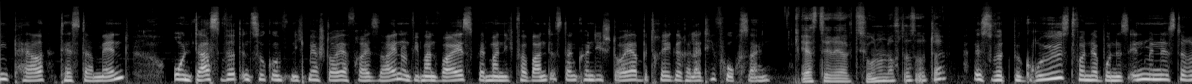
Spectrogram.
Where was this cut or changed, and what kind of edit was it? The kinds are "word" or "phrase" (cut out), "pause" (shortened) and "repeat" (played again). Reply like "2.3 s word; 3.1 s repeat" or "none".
8.0 s word; 9.6 s pause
